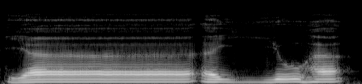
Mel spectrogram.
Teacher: So ya, there's the extension of the ya.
